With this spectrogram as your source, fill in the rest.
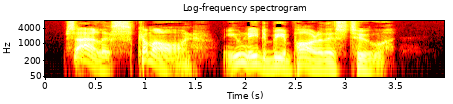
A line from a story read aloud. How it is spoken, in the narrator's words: he called out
